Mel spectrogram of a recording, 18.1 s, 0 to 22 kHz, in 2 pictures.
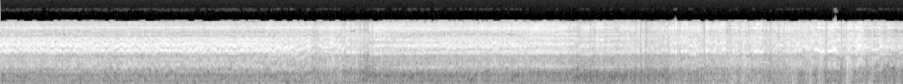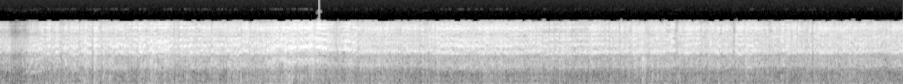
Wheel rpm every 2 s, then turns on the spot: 190, 200, 220, 230, 150, 210, 260, 230, 230.
none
